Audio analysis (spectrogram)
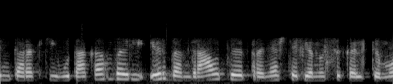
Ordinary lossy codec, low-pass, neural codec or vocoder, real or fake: AAC, 32 kbps; 7.2 kHz; none; real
